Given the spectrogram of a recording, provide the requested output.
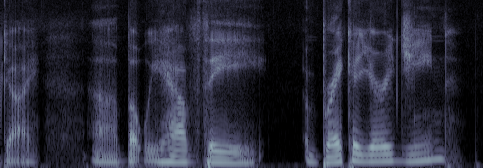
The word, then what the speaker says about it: brachyury: But Langman, the chiropractic board, still call it the brachyury gene. I call it brachy. That's how I learned is brachyury, but it really should be pronounced brack, like back.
